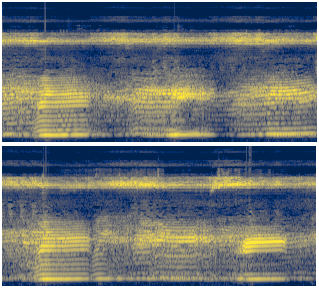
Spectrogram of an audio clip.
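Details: Chorus of banded bullfrogs right after rainfall, with low, nasal, cow-like moans rising and fading in overlapping bursts, backed by a constant shrill insect hum.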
